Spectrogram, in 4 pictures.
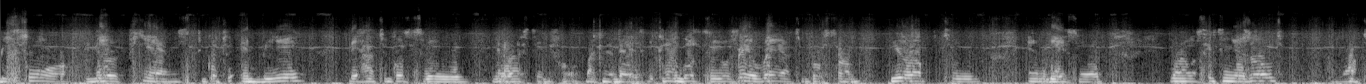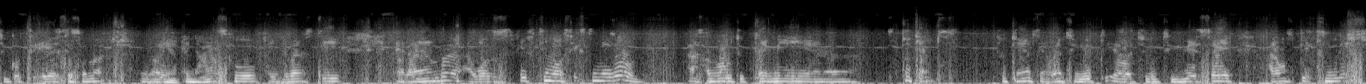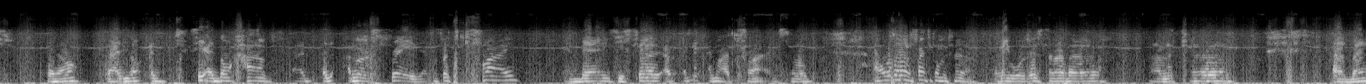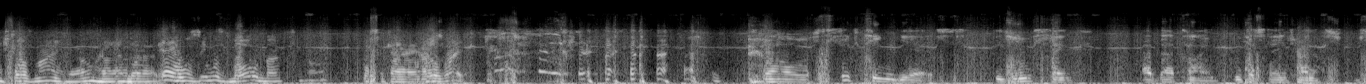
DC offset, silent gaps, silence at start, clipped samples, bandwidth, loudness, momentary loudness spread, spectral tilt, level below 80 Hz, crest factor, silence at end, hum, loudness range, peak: under 0.1%; none; 0 s; under 0.1%; 11.5 kHz; -18 LUFS; 10 LU; -7 dB/octave; -28 dBFS; 16 dB; 0 s; none; 4 LU; 0 dBFS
